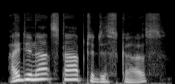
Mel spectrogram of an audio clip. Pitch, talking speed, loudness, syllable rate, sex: 170 Hz, 205 wpm, -17 LUFS, 4.6 syllables/s, male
